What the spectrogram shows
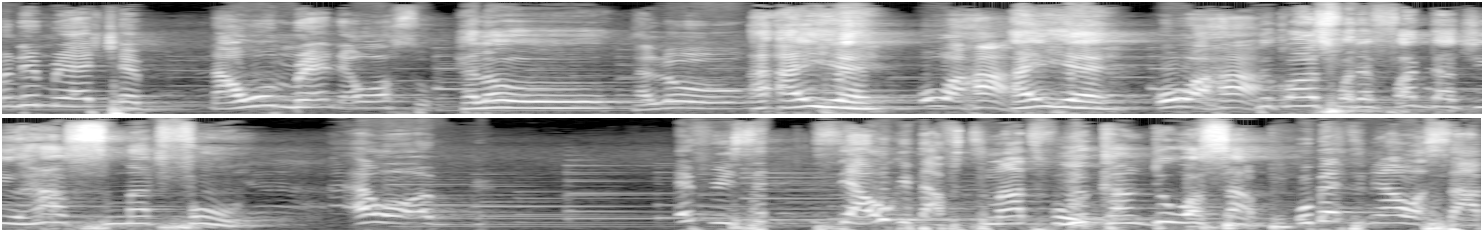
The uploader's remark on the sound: preached at the loyalty house international Adjei-Kojo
